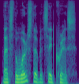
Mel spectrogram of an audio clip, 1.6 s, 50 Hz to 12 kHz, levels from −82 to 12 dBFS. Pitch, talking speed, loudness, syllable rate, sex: 135 Hz, 265 wpm, -16 LUFS, 4.9 syllables/s, male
